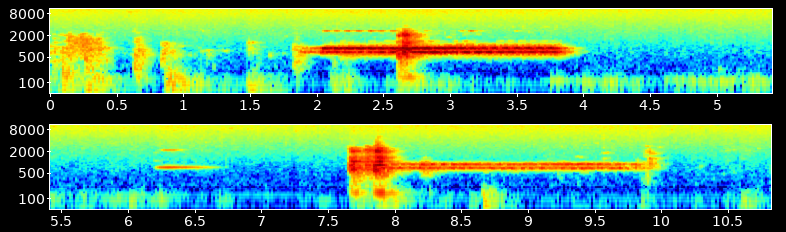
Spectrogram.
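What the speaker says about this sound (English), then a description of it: "Got a phone ringing." A house telephone rings indoors in two separate bursts a few seconds apart, each a steady electronic trill heard at moderate volume with quiet room noise between.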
